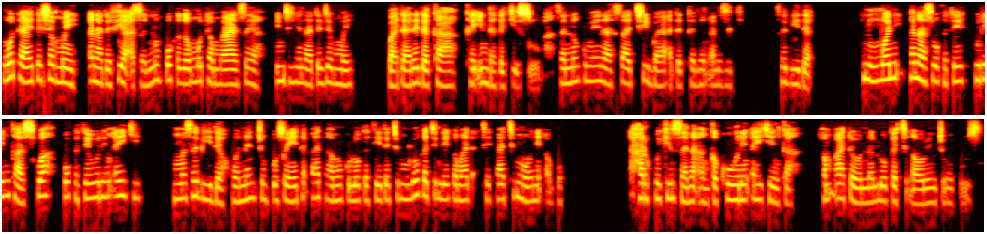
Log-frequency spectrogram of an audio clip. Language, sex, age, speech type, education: Hausa, female, 15-29, spontaneous, tertiary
